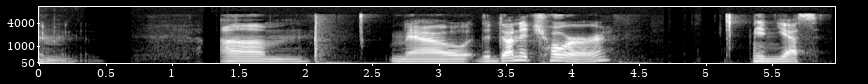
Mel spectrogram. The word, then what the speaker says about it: Dunwich: Um, Now the Dunwich Horror, and yes, there is a W, but it is pronounced Dunwich, is It's just about my favorite Elder God, a yes, Yog-Sothoth.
